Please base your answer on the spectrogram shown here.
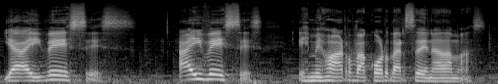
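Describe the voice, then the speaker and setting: A woman's voice: on the low side, slow, fairly bright tone. A woman playing a defiant, sardonic evictee in a radio play. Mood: bitter. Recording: music running under the voice.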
